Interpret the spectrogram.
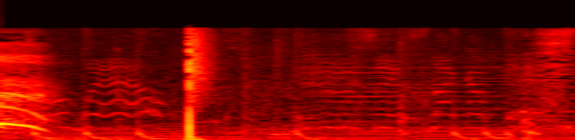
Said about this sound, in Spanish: ¡Estúpido! Me diste una bofetada.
